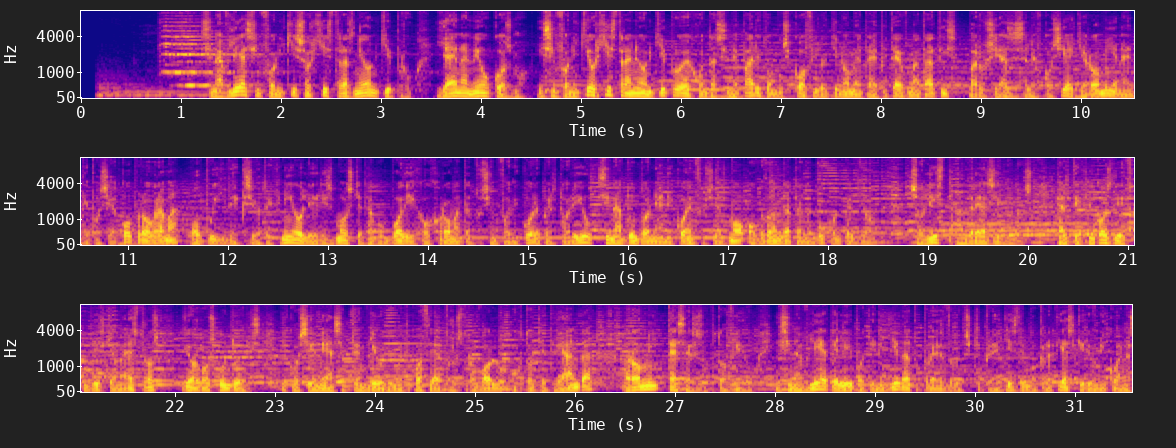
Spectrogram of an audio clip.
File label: tv spot; Gia ena neo kosmo; CYSO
